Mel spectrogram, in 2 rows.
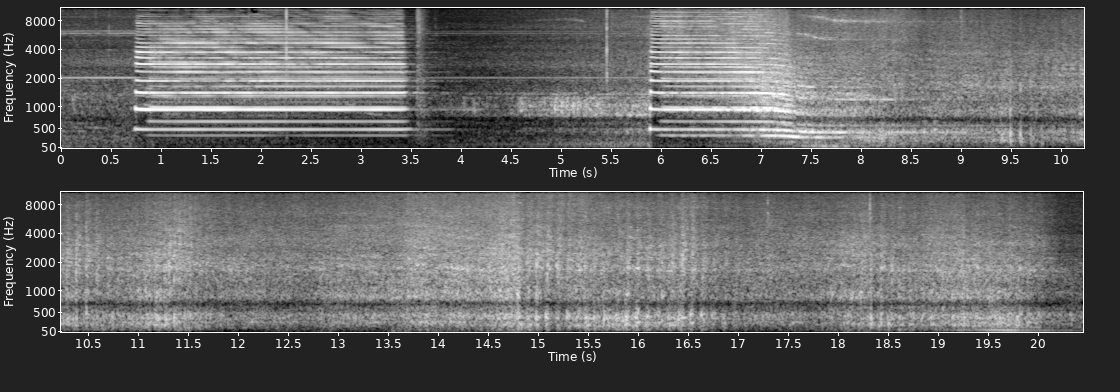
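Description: WDP4D diesel locomotive's air horn sounds a steady blast of about three seconds as it approaches, then a second blast a few seconds later whose pitch drops as the engine passes close by. The express coaches then rush past at speed with a loud rumble and clickety-clack of wheels over rail joints, which falls away near the end as the last coach clears.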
